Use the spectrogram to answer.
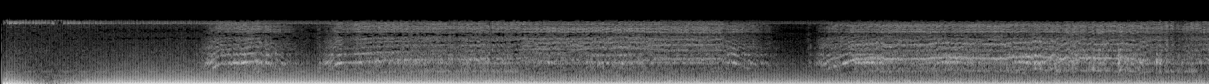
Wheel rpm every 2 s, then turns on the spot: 0, 80, 160, 120, 110, 160.
none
